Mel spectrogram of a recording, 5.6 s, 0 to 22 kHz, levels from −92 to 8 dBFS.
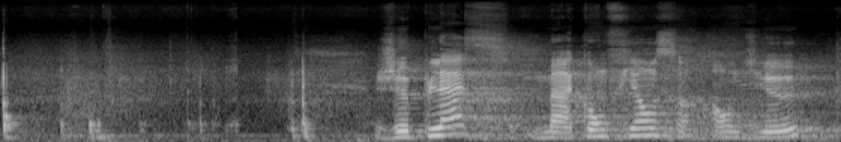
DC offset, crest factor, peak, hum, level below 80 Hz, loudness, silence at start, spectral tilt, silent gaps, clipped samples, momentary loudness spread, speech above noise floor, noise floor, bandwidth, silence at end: under 0.1%; 22 dB; -2 dBFS; none; -54 dBFS; -22 LUFS; 0 s; -5 dB/octave; none; under 0.1%; 23 LU; 25 dB; -46 dBFS; 20 kHz; 0 s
